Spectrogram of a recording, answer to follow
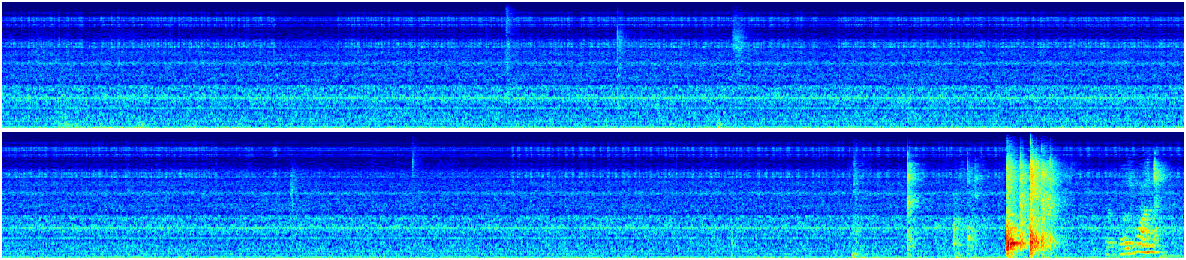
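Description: Steady room hum with a few faint clicks while tap shoes are being put on; near the end a quick cluster of sharp clacks as the metal taps of the tap shoes strike the floor.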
